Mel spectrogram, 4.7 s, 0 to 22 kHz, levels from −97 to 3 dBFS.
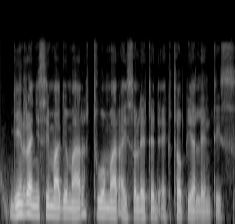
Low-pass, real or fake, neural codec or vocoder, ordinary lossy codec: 10.8 kHz; real; none; Opus, 32 kbps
